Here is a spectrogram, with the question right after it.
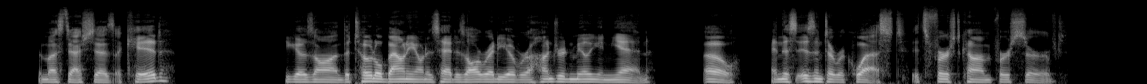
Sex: male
